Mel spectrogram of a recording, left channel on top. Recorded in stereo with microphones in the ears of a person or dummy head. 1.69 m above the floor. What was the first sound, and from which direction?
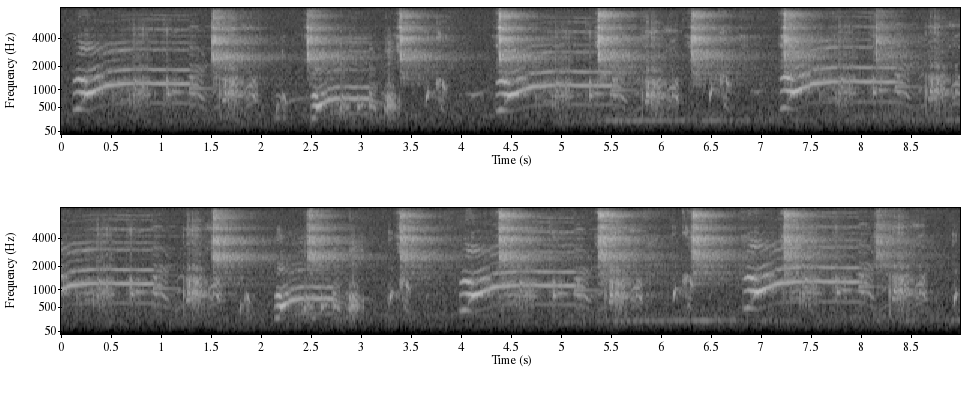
Scissors, 30° left (ahead or behind).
